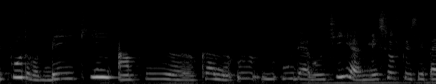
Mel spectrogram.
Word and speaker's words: Huda Beauty: Huda Beauty, pardon, excusez-moi, que je le prononce bien en anglais, Huda Beauty, donc bref,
